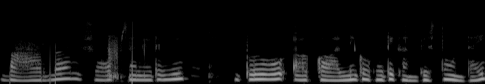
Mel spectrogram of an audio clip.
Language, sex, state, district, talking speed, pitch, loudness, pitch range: Telugu, female, Telangana, Karimnagar, 125 wpm, 215 Hz, -34 LUFS, 200-240 Hz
